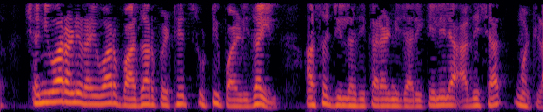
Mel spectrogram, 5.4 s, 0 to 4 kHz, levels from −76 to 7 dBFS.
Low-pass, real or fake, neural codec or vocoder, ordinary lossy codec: 3.6 kHz; real; none; AAC, 32 kbps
